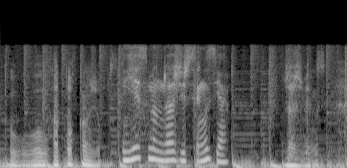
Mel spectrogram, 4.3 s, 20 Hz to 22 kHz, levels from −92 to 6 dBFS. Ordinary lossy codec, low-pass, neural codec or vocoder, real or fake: none; 7.2 kHz; none; real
